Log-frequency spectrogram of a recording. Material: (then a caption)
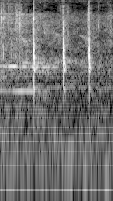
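Coconut husk. An ordinary coconut is flicked three times for comparison with a macapuno. Each flick is a short, dry tap with almost no ring, mostly bright, and the coconut gives back a dull, near-silent sound, as is normal for an ordinary coconut.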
